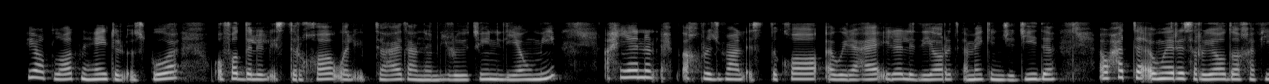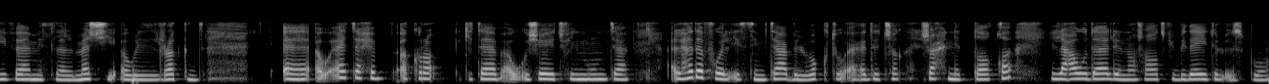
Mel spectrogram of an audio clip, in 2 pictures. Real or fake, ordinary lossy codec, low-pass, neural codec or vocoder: fake; none; 7.2 kHz; vocoder, 44.1 kHz, 80 mel bands, Vocos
